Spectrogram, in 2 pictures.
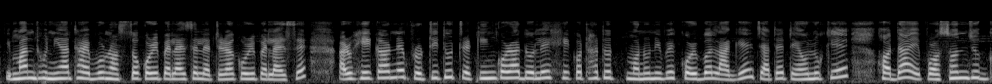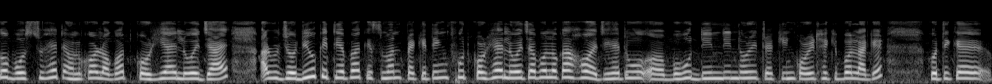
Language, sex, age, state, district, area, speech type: Assamese, female, 18-30, Assam, Dibrugarh, rural, spontaneous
